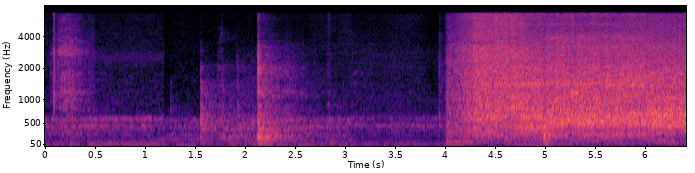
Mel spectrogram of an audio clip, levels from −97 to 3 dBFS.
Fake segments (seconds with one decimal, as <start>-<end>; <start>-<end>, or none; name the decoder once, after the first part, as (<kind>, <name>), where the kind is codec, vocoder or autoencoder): 2.4-4.3 (codec, DAC); 5.8-6.4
